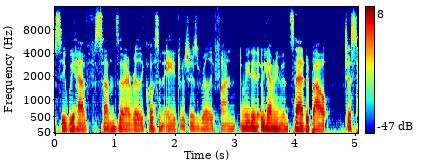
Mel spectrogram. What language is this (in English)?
English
